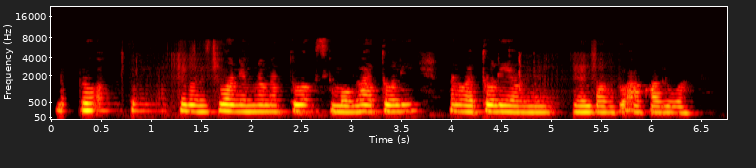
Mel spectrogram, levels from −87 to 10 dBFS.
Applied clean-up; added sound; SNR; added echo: neural mask model DeepFilterNet 3.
